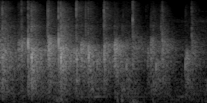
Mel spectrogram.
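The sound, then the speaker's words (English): An audience at an open mic night applauds the evening's lineup of readers steadily, many overlapping hand claps blending into a dense, crackling wash that holds at a moderate level without pause. “Yeah, give them all a round of applause.”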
